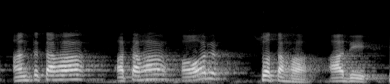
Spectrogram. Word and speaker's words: अंततः: अंततः। अंततः। देखिए इसको अंततः नहीं कहेंगे, अंततः। अंततः नहीं कहेंगे, लास्ट में ता नहीं निकालेंगे, इसको क्या निकालेंगे? हाँ, अंततः।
